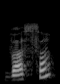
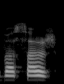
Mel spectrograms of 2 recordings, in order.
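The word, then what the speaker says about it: Wasser: فاسا فاسا يعني ميه في ناس بتنطقه فاسا ففي الاخر لما بيجي حرف الاغ مش بننطقه وده في الغالب وفي ناس ثانيه بتقول لا ننطقه فبتقول فاسار فاسر وبتسمعوها كده مش هنقول مين صح ومين غلط هنقول ان هو فيه نطقين عشان هتسمعوا الاثنين وبس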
